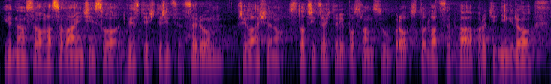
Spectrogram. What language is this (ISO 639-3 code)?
ces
